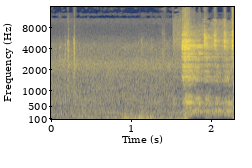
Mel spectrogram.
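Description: Low, steady rumbling noise on a phone or webcam microphone, then about a second and a half in a sudden loud, heavily distorted sound with a pitched buzz cuts in: the start of a distorted logo soundtrack.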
